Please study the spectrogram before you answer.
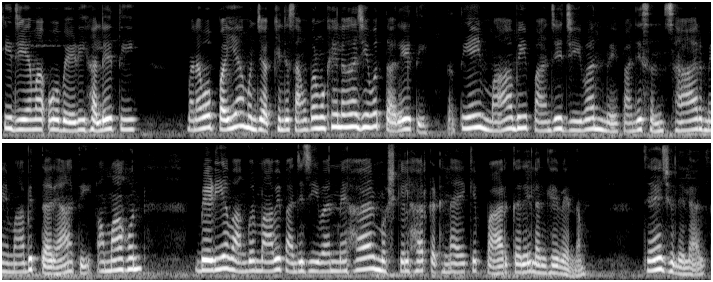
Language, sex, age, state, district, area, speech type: Sindhi, female, 30-45, Gujarat, Surat, urban, spontaneous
